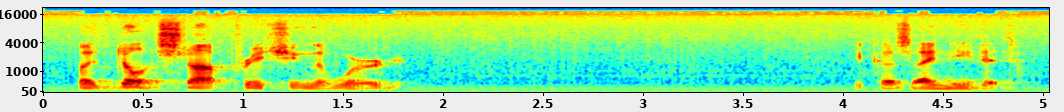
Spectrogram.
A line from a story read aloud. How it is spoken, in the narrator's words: he said in a soft voice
